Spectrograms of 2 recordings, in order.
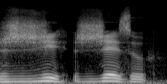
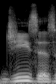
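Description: First: It is said in a French style. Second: It is said in a usual, non-French way. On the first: "we would say Jésus" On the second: "We don't say like Jesus"

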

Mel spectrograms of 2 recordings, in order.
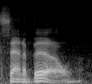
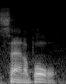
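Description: First: The last syllable sounds like 'bel'. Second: The last syllable sounds like 'bull'. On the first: This is how other people say it. "you pronounce it Sani-belle" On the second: This is how the speaker's family says it. "I pronounce it Sani-belle"

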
